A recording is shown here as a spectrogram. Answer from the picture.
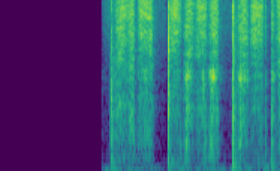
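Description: Chalk writing on a chalkboard: silence, then from about a second in a run of short scratchy strokes, each starting with a sharp tap of the chalk.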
